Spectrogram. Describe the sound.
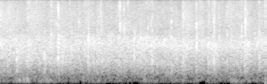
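Sustained applause from a church audience welcoming a guest speaker, with dense, even clapping that holds steady throughout without any voices.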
